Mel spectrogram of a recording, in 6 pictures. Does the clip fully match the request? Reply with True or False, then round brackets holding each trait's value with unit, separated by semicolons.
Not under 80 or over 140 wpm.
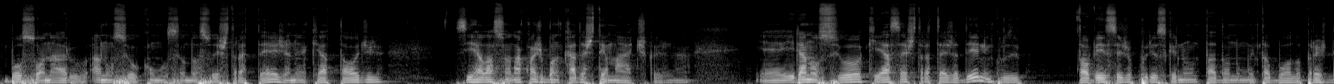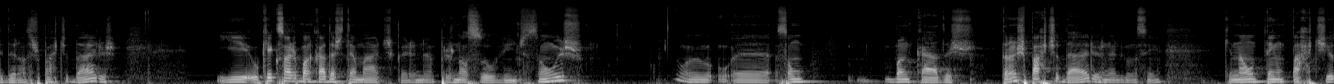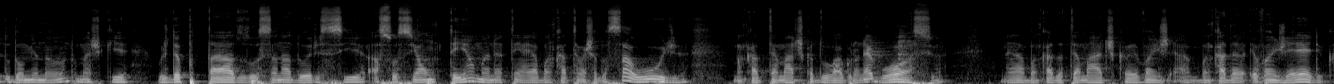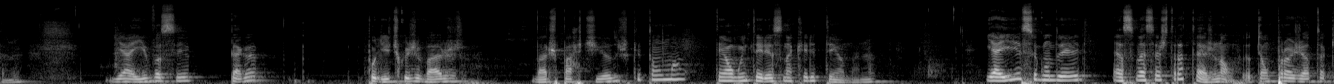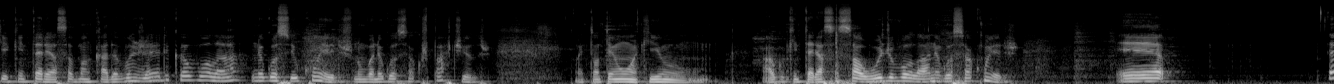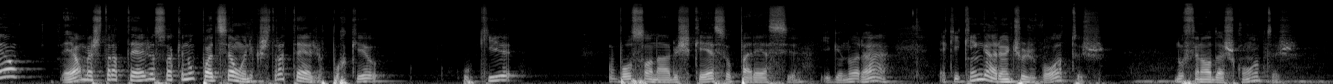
False (150 wpm)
